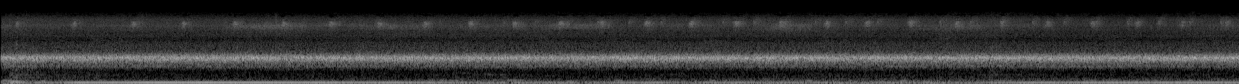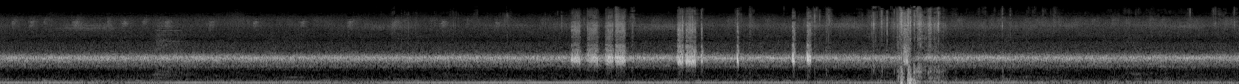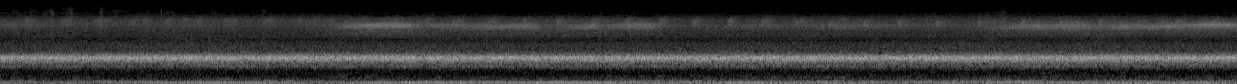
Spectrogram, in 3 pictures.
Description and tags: cicada crickets
cicadas 2013 Virginia, US
cicadas, crickets, insects, summer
